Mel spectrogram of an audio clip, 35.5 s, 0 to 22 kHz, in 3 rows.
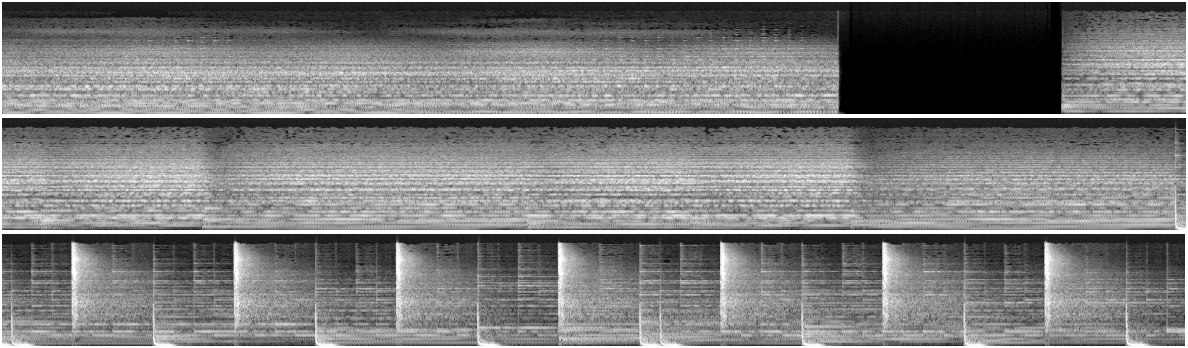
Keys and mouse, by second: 0.2-1.3 middle drag, 1.6-2.1 middle drag, 2.5 click, 3.1 g, 4.4 g, 5.9 click, 6.3-6.7 middle drag, 6.9-7.3 shift+drag, 7.3-7.8 middle drag, 8.8-9.2 shift+middle drag, 9.6 middle click, 10.9 middle click, 13.4 middle click, 14.8 shift+click, 16.8 click, 19.8-20.7 drag, 21.1 shift+d, 27.3 g, 29.2-30.0 middle drag, 30.8-31.3 shift+middle drag, 32.0 g, 33.7 g, 35.2-35.5 middle drag.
